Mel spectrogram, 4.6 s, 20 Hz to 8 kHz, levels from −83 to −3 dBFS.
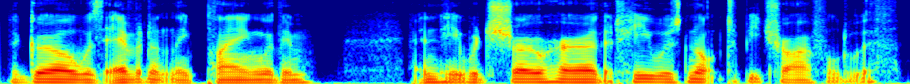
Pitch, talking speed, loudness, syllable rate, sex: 100 Hz, 265 wpm, -17 LUFS, 5.9 syllables/s, male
